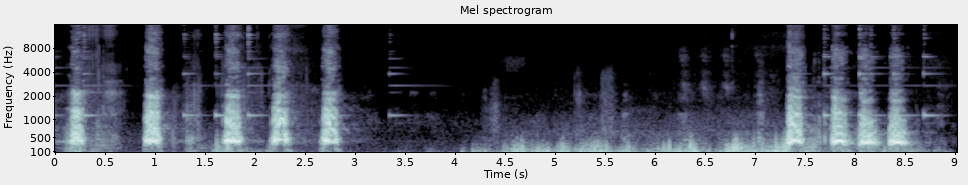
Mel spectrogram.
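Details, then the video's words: On a Nepalese sheep farm, a guarding Tibetan Mastiff barks five times in deep bursts, then a few seconds of low rumbling noise, then four more quick barks. "भेडा गोठको भोटे कुकुर || Shepherd Dog Of Sheep Farm || Tibetan Mastiff In Nepal"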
